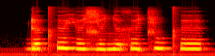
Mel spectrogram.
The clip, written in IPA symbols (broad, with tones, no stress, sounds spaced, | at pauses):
ɖ ə˨ t̪ʰ ɘ˦ j ɘ˨ ʑ ɘ˨ ʎ ə˨ x ɘ˦ t͡ɕ u˦ t̪ʰ ɘ˦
